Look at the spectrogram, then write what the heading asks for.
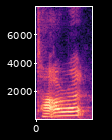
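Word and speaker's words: Taweret: It Ta'aret? was, I believe her name is pronounced Ta'aret.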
